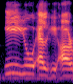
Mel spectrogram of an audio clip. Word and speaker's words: Euler: is what is called the euler method okay it's spelled e-u-l-e-r but it's pronounced as euler okay so what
